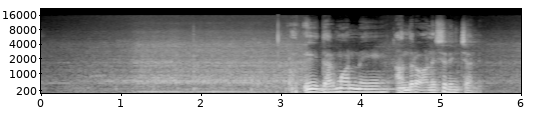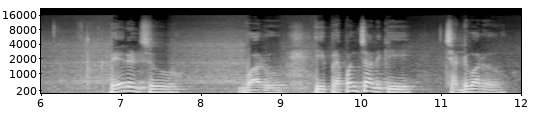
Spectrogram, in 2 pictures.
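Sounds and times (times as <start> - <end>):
mechanical hum with hiss: 0.0 - 12.0.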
